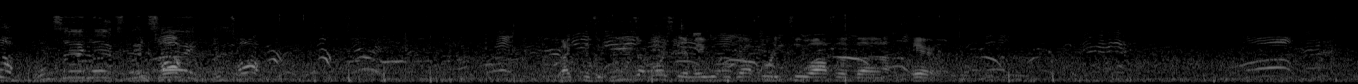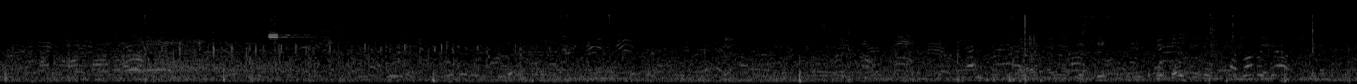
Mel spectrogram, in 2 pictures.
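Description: Young players shout and call out to each other across an open field outdoors.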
